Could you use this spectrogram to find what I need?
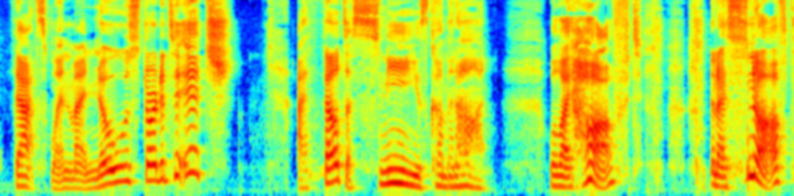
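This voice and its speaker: In a put-on character voice pitched high, a man talks at a fairly slow pace. Long pauses come often. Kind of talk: storytime read-aloud for kids. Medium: read story. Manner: conversational, wheedling.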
